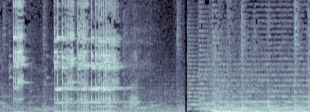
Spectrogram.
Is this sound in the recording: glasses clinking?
yes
